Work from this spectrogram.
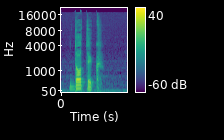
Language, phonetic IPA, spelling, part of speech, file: Polish, [ˈdɔtɨk], dotyk, noun, Pl-dotyk.ogg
